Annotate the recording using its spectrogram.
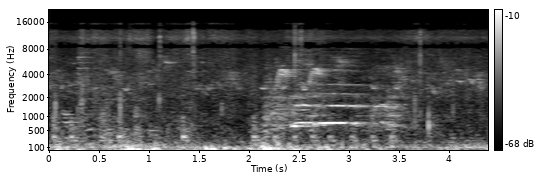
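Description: A rooster crows once about two seconds in: one held call lasting about a second, over a low rumble.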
